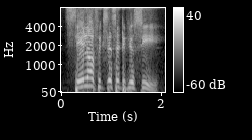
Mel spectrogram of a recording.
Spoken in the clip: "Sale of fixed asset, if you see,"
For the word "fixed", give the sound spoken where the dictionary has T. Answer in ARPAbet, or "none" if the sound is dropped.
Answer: none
